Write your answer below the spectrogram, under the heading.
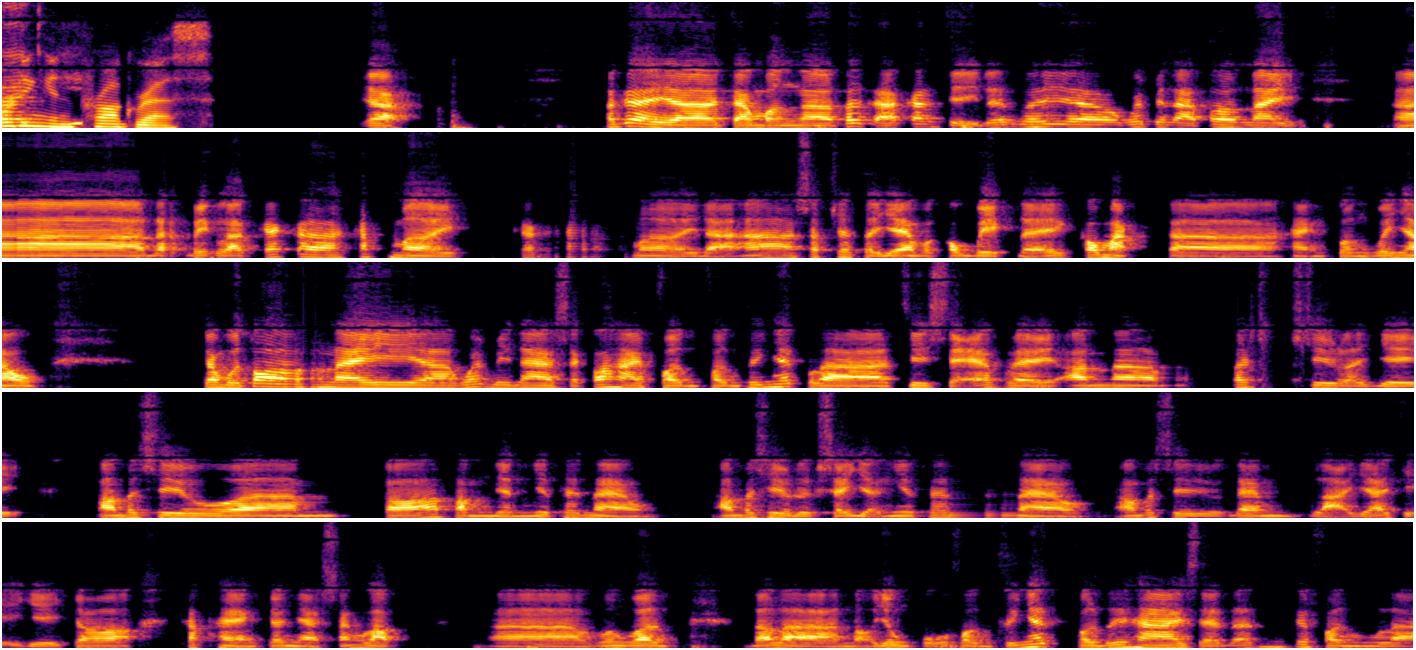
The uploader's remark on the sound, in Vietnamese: Zoom Onpassive ngày 21.08.2021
